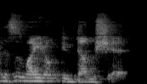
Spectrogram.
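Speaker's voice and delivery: very soft, hushed half-whisper. Retelling half-whispering into someone's ear: retelling a half-whisper. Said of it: "I whisper in his ear".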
